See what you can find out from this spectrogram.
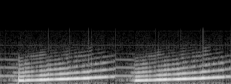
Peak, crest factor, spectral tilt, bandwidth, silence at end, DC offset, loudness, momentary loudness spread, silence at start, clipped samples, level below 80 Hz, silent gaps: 0 dBFS; 10 dB; -13.5 dB/octave; 4.9 kHz; 0 s; 0.6%; -12 LUFS; 5 LU; 0 s; under 0.1%; -40 dBFS; none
